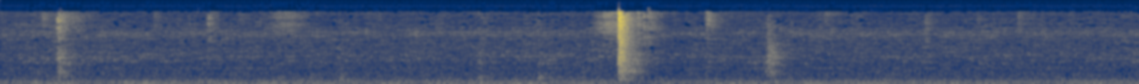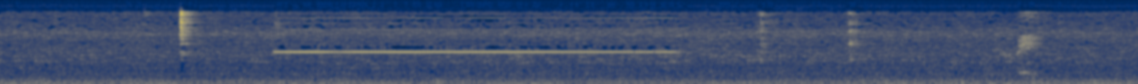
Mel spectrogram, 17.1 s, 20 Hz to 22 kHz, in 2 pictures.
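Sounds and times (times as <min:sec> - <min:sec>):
long high electronic beep: 0:10.6 - 0:13.7.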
